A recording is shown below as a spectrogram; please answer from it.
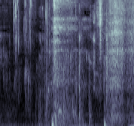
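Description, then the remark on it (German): A bite into a crispy chocolate with a nougat filling, followed by a couple of seconds of crunchy, moist chewing, loud with no talking. “jetzt können sie mal langsam gegessen werden. Gucken, ob sie ja, gefüllt sind.”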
